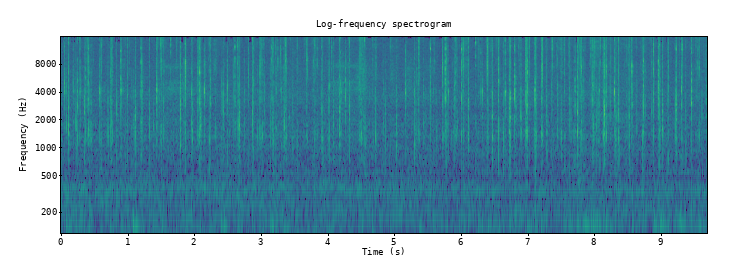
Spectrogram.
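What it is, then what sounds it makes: Plastic keyboard with silicone key cover. Fingertips of both hands type steadily on a pink and cream BT21 Cooky full-size plastic wireless keyboard with round keys and a hollow body, covered by a thin silicone key skin. A continuous stream of soft, dampened key taps with quick, short decays rides over a steady low hum.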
